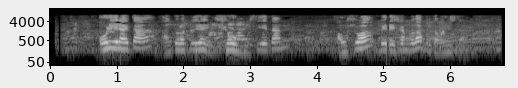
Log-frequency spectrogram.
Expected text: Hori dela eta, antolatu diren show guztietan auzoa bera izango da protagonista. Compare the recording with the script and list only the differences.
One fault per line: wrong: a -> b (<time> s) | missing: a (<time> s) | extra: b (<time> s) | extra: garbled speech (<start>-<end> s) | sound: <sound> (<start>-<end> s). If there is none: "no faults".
sound: dropout (5.1-5.1 s)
